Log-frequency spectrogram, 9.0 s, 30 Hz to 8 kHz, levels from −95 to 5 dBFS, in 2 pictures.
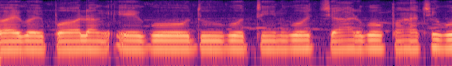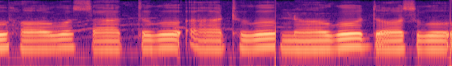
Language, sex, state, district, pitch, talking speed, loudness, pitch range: Bajjika, male, Bihar, Vaishali, 130 Hz, 95 wpm, -15 LUFS, 130-135 Hz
